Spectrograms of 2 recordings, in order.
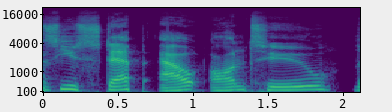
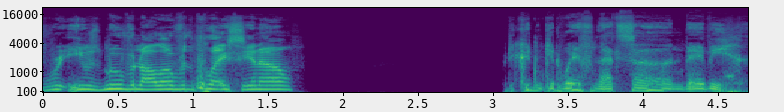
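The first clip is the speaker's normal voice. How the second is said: excited, eager bro character voice; 2 semitones higher, 3 dB louder than usual. The game master voices the sword, asked how the villain's death feels, Revenge excited bro voice. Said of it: "wasn't he just like a really excited bro".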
